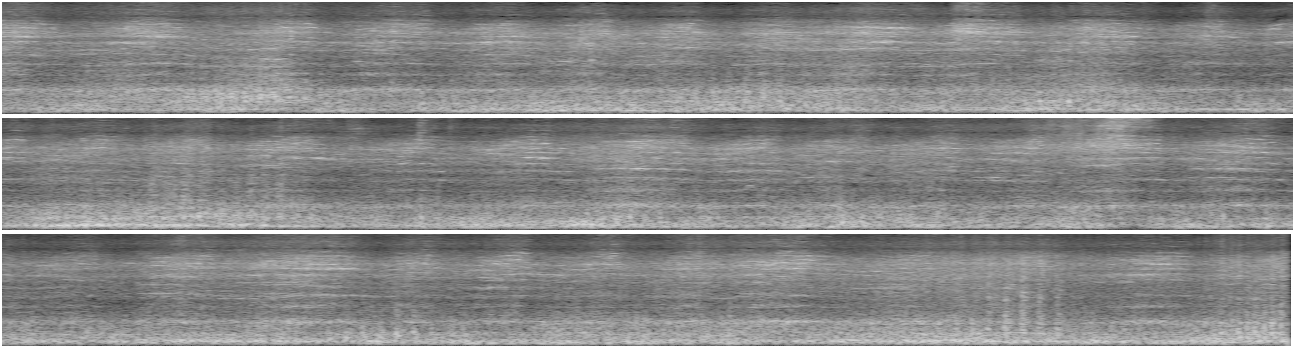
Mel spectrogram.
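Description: CSX double-stack container train's well cars rolling past at close range: a steady rumble and clatter of steel wheels on the rails that goes on without a break.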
